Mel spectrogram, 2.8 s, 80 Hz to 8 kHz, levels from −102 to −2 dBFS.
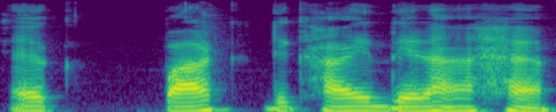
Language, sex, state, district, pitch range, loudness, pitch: Hindi, male, Bihar, Patna, 115-135 Hz, -15 LUFS, 115 Hz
